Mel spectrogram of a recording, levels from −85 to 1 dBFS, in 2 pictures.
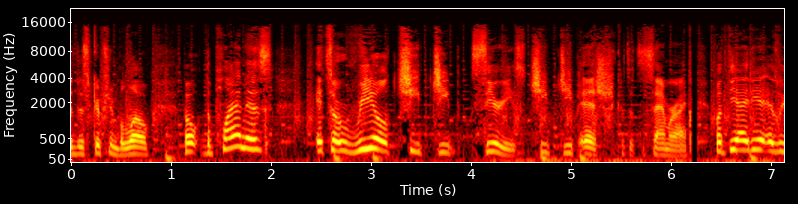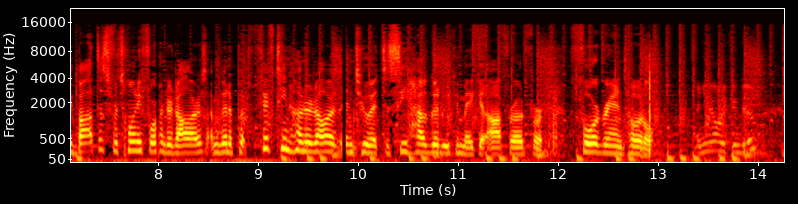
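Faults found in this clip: Bluetooth stall, likely link interference starving the headphone buffer: playback drops to silence about 53 ms at 6.21 s, 23 ms at 7.98 s, 41 ms at 9.83 s, then resumes.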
